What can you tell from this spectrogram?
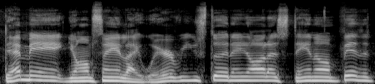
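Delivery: high-pitched, hammed-up slangy host; mock slang talk.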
